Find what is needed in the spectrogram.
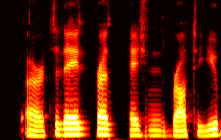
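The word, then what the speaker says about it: Tadae: Now, today we have with us brother Today, and I didn't say those words back to back on purpose. His name is actually Today, but it's not spelled like T-O-D-A-Y, is it? No, spelled T-A-D-A-E.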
